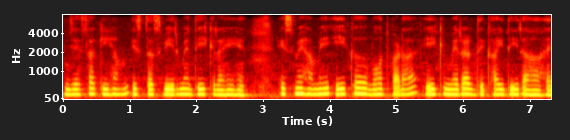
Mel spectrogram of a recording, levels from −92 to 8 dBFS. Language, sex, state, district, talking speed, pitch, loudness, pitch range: Hindi, female, Uttar Pradesh, Jyotiba Phule Nagar, 165 wpm, 185 Hz, -15 LUFS, 180-190 Hz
